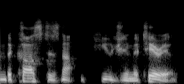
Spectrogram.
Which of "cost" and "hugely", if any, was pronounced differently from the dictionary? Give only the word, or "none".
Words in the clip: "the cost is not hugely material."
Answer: none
